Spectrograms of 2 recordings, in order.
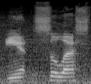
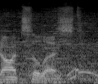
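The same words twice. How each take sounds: First: The first word sounds like the insect 'ant'. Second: The first word sounds like 'ahnt', not the insect. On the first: It makes you think of insects on the pizza. The speaker calls it wrong. "that would make it even worse" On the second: It avoids making you think of insects. The speaker calls it right. "I'm pronouncing it Aunt Celeste"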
